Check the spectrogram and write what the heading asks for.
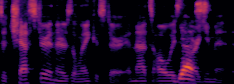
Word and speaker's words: Lancaster: And yeah, guys, if you are in, is it Lancaster, PA, right? – Yep, Lancaster. And you said it right, dude.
